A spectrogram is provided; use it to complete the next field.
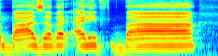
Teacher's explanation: تو با کے بعد الف کی ساؤنڈ منہ کے خالی حصے سے آ رہی ہے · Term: الف مدہ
